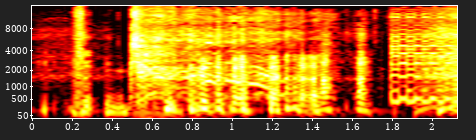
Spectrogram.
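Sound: mobile phone ringing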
